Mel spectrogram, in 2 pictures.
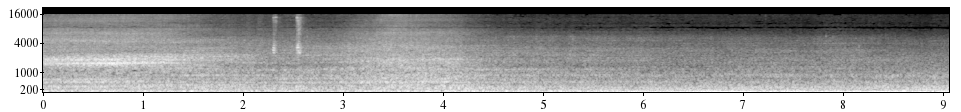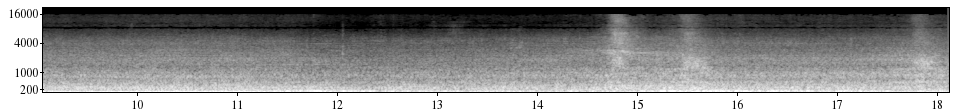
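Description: Car engine and tyre noise from inside the cabin while driving at a steady pace on a paved road, a low steady hum that steps down in pitch about two-thirds of the way through.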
